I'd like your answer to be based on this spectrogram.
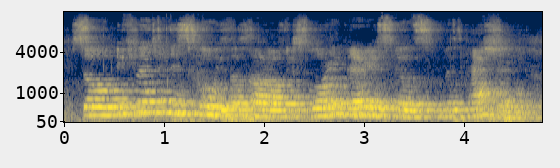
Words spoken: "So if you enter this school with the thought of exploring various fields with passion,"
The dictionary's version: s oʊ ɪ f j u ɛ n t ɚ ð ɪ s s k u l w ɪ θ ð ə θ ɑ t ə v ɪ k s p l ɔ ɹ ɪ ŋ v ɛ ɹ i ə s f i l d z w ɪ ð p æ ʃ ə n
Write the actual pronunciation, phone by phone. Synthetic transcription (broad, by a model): s oʊ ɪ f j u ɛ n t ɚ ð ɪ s s k u l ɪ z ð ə s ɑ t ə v ɪ k s p l ɔ ɹ ɪ ŋ v ɛ ɹ i ə s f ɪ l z w ɪ ð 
